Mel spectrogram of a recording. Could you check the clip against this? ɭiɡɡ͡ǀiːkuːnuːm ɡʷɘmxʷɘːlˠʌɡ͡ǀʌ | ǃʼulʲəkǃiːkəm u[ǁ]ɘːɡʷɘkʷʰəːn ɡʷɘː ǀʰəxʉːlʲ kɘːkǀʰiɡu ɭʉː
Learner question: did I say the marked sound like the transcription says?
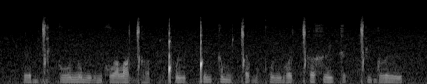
no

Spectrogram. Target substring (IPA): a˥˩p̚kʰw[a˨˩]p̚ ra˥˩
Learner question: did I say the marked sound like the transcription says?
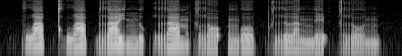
no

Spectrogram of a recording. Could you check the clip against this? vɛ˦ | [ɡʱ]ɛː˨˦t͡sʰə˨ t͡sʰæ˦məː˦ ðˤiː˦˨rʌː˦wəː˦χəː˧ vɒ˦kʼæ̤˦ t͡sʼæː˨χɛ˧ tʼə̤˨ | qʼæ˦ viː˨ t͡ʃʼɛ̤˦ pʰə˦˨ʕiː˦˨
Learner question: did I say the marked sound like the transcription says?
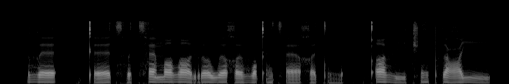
no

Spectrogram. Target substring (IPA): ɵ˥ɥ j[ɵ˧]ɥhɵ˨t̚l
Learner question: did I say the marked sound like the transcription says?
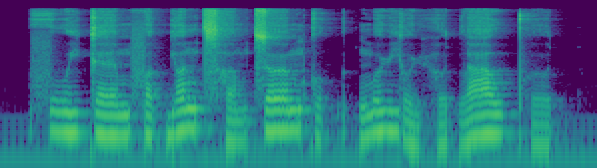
no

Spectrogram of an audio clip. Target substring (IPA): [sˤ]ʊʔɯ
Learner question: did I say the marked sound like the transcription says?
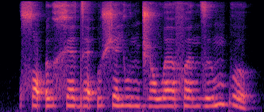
yes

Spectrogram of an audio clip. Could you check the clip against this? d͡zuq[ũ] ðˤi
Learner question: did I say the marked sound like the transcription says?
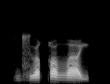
no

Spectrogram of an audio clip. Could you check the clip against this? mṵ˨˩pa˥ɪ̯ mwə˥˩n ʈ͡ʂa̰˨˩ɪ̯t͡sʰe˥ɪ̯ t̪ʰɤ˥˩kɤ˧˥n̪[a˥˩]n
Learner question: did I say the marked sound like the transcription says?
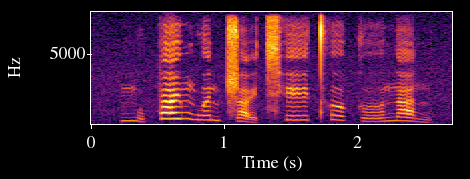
yes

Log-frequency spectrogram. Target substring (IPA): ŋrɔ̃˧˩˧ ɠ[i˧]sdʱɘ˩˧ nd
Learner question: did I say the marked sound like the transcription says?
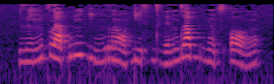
no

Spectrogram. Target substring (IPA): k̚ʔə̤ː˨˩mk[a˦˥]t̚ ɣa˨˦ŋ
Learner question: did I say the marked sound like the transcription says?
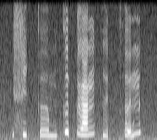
no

